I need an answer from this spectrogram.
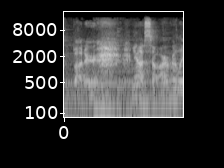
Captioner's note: laughing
